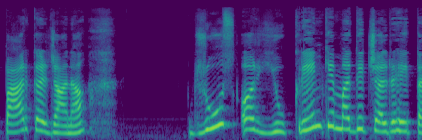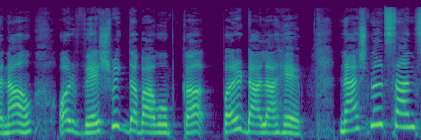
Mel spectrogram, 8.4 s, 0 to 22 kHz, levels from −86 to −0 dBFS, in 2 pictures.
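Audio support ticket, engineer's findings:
Listened to the whole clip and heard nothing wrong with the audio path, so there's nothing to chase on this ticket.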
